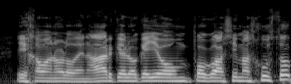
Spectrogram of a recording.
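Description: A man's fairly high-pitched voice. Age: 30s. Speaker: visually impaired athlete. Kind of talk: radio interview. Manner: animated.

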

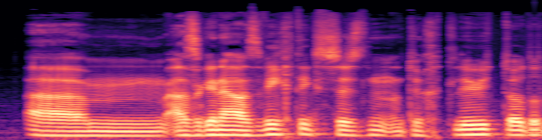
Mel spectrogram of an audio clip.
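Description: In a very clean recording with a silent background, a man speaks at a fairly quick pace with monotone, flat intonation. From Switzerland, Zürich. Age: 20s. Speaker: youth organization member. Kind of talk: interview. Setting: studio. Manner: hesitant, many fillers.

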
